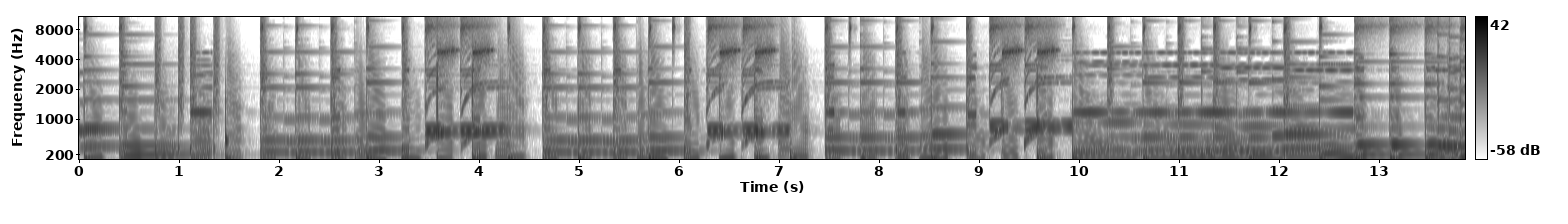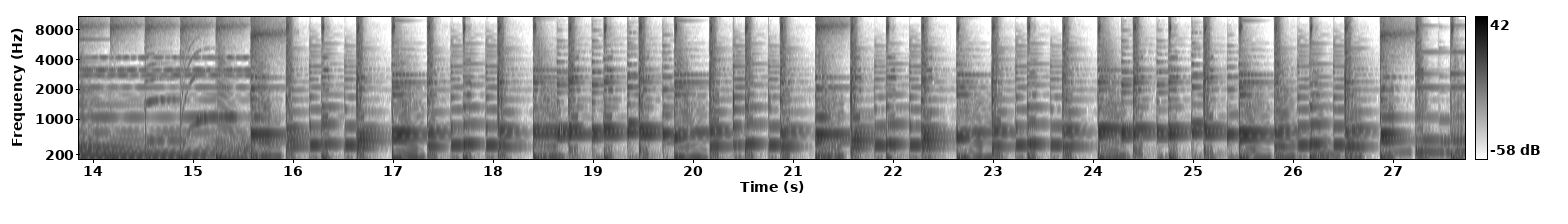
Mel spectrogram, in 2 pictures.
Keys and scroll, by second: 12.0 typing, 17.9 super+d, 22.4 d.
